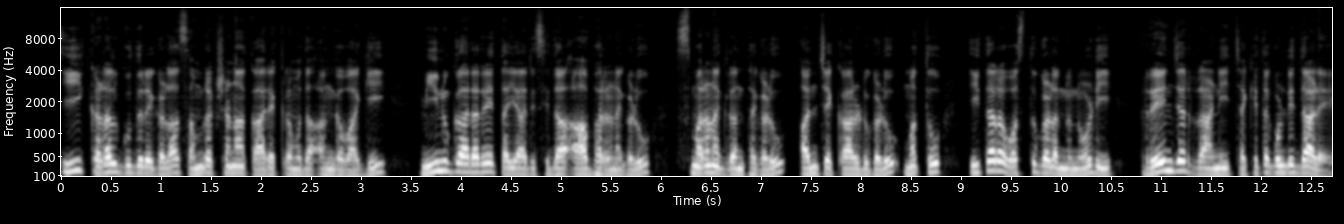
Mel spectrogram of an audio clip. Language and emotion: Kannada, neutral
